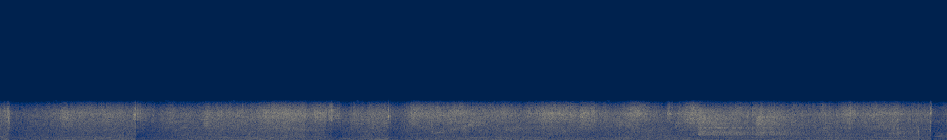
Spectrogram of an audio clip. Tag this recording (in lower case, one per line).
speech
